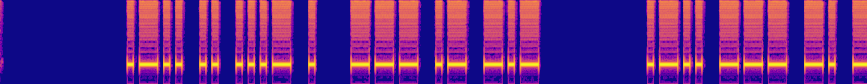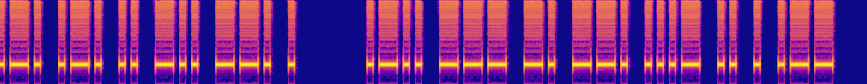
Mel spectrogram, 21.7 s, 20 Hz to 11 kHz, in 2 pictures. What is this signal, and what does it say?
Morse code, heard as a keyed tone, about 16 wpm, 800 Hz. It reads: LIVE OAK LONGRIDGE LONGVIEW
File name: CW Code Groups @15WPM / fromSM's / Cities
